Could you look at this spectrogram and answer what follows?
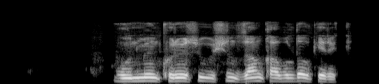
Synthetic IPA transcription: wo̞nəme̞ŋkʲʰʏɾe̞suʏʃɪnzɑɴqʰɑbəlˠd̪ɑwkʲʰe̞ɾe̞k

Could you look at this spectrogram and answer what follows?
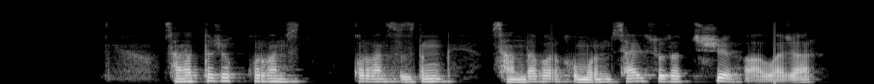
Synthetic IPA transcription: sɑnɑt̪ːɑʒoq | qʰoɾʁɑnsəzd̪əɴ | sɑnd̪ɑbɑɾqʰʊməɾənsælsozɑt̪ʰʏ̥ʃɪɑ̰lˠɑ̰ʒɑɾ

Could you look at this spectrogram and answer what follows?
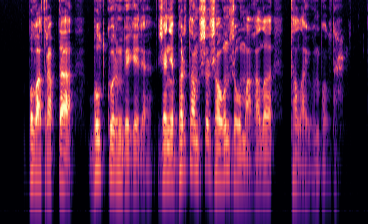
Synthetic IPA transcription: b̥ʊlˠɑt̪əɾɑp̚t̪ɑ | bʊlˠt̪kʲʰɵɾɪmbe̞ɡʲe̞lɪ̰ʒæne̞bɪɾt̪ʰɑmʃəʒɑwənʒowmɑ̰ʁɑlˠə | t̪ʰɑlˠɑ̰jwə̰mbo̰lˠd̪ə

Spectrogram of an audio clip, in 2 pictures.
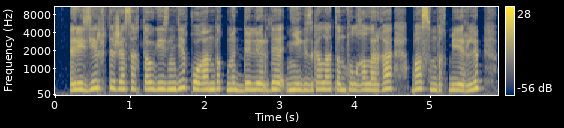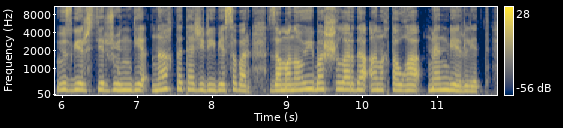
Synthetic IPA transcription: rʲe̞ze̞rft̪ɪʒɑsɑq̚t̪ɑwkʲʰe̞zɪnd̪e̞qʰo̞ʁɑmd̪əq̚mʏd̪ːe̞le̞ɾd̪ɪne̞ɡʲɪzɡʲɑlˠɑt̪ənt̪ʰʊlˠʁɑlˠɑɾʁɑbɑsəmd̪əq̚be̞ɾɪlɪpwɵzɡʲe̞ɾɪst̪e̞ɾʒɵnɪnd̪e̞nɑqt̪ət̪ʰæʒɾijbe̞sɪbɑɾzɑmɑnɑwijbɑsʃəlˠɑɾd̪əʔɑnəqt̪ɑwʁɑmænbe̞ɾɪle̞d̪

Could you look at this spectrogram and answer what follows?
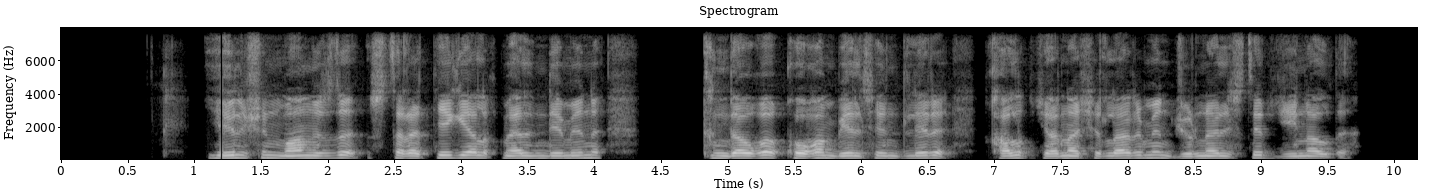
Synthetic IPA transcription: je̞lʏʃɪnmɑɴəzd̪əst̪rat̪ʲe̞ɡʲijɑlˠəqmælɪmd̪e̞me̞nɪ | t̪ʰəɴd̪ɑwʁɑqʰo̞ʁɑmbe̞lse̞nd̪ɪle̞ɾɪχɑlˠəqʒ̥ɑnɑʃəɾlˠɑɾəme̞nʒuɾnalˠijst̪e̞ɾʒijnɑlˠd̪ə

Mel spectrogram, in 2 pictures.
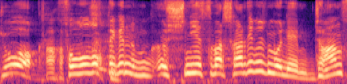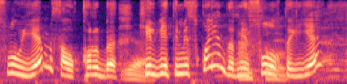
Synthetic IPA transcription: oqsulˠulˠəq̚t̪e̞ɡʲe̞nʏʃːɪnije̞sɪbɑɾʃəʁɑɾd̪e̞pwɵzɪmojlˠɑjd͡ʒɑnslˠujæməsɑlˠəqʰʊɾbəkʲʰe̞lbet̪e̞me̞sqoje̞nd̪ɪme̞nsulˠəq̚t̪e̞ɡʲenjæ

